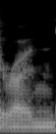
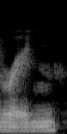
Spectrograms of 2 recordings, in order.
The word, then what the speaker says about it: Raiden: tell Ryden here um, and they pronounced his name in game. They say Ryden. So instead of Raiden, which is what I, you know, I was hopping back and forth between them, but they pronounced it in game.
